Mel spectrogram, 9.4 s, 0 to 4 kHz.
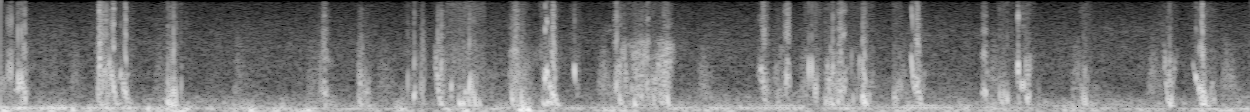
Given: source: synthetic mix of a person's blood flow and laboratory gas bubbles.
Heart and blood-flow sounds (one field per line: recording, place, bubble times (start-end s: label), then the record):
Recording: Doppler ultrasound of blood flow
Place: subclavian vein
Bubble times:
0.00-0.22 s: bubbles
0.71-1.00 s: bubbles
1.21-1.36 s: bubbles
2.38-2.49 s: bubbles
2.67-2.78 s: bubbles
3.03-3.18 s: bubbles
3.24-3.63 s: bubbles
3.80-4.21 s: bubbles
4.27-4.35 s: bubbles
4.59-5.06 s: bubbles
5.67-5.93 s: bubbles
6.02-6.58 s: bubbles
6.69-6.77 s: bubbles
6.81-6.96 s: bubbles
7.35-7.42 s: bubbles
7.48-7.75 s: bubbles
8.09-8.19 s: bubbles
8.71-8.83 s: bubbles
8.94-9.13 s: bubbles
From the record:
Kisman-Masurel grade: 243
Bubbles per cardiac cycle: several, 3 to 8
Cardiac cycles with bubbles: 100%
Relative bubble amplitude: loud (0.450 to 0.775)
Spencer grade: 3 (all of the cardiac periods contain showers or single bubble signals, but not dominating or overriding the cardiac motion signals)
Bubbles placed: anywhere in the cardiac cycle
